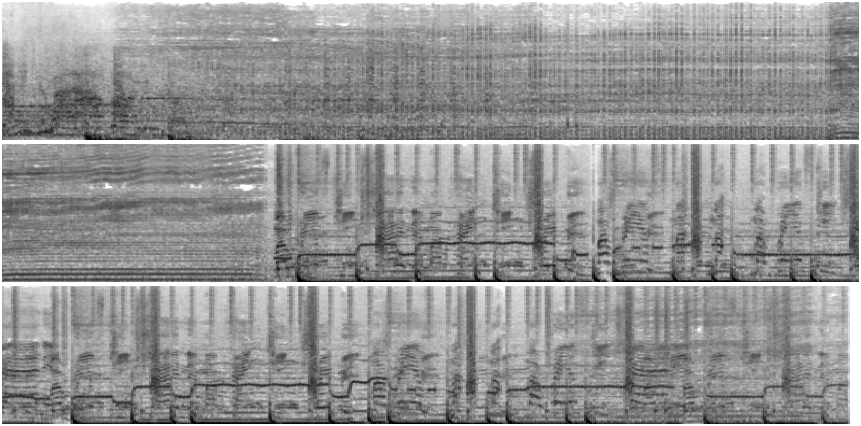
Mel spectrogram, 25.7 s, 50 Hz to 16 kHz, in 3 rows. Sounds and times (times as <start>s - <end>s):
Music: 0.0s - 4.5s, 11.3s - 25.6s.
